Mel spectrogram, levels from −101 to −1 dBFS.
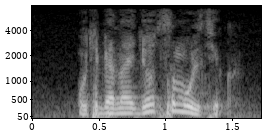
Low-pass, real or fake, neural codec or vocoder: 7.2 kHz; real; none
